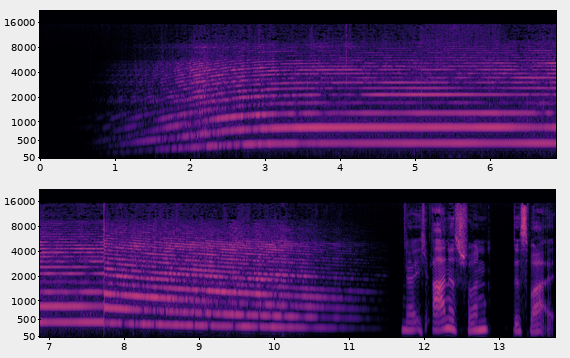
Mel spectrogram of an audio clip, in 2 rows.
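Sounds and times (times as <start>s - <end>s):
civil defense warning siren wailing: 0.6s - 11.6s
speech: 12.1s - 13.7s.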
